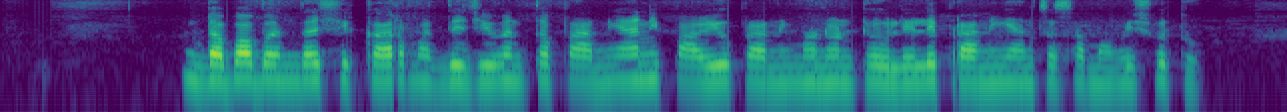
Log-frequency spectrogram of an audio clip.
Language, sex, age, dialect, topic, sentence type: Marathi, female, 18-24, Northern Konkan, agriculture, statement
